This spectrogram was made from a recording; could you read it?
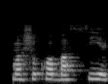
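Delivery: ordinary delivery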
